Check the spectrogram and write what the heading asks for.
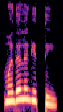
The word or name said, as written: ಮೊದಲಗಿತ್ತಿ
